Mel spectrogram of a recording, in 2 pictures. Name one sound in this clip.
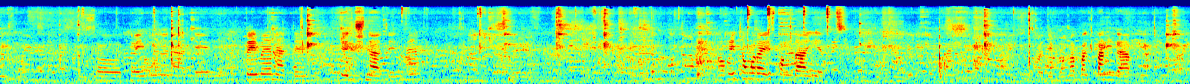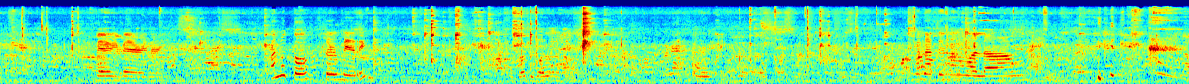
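Forks and spoons clink against plates.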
